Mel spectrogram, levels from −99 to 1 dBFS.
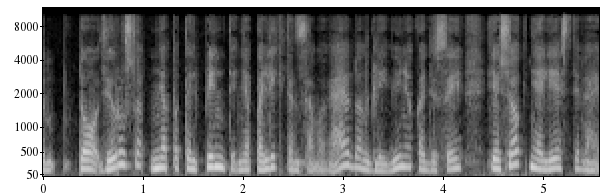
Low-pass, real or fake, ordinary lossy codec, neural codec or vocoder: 9.9 kHz; fake; AAC, 32 kbps; vocoder, 22.05 kHz, 80 mel bands, WaveNeXt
